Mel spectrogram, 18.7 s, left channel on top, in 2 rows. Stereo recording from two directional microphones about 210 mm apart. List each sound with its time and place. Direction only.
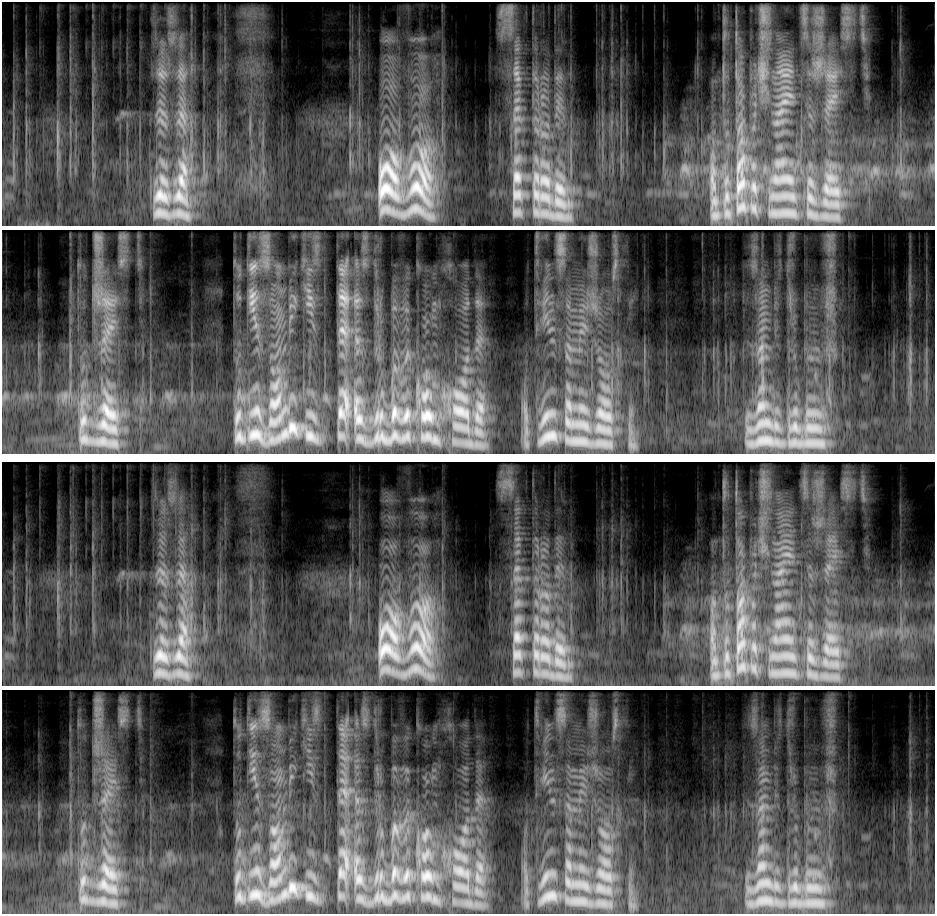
1.5 s a woman's voice: 15° left (ahead or behind)
2.4 s a sound: 15° left (ahead or behind)
3.8 s a woman's voice: 15° left (ahead or behind)
7.0 s a woman's voice: 15° left (ahead or behind)
10.1 s a woman's voice: 15° left (ahead or behind)
11.6 s a woman's voice: 15° left (ahead or behind)
16.8 s a woman's voice: 15° left (ahead or behind)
